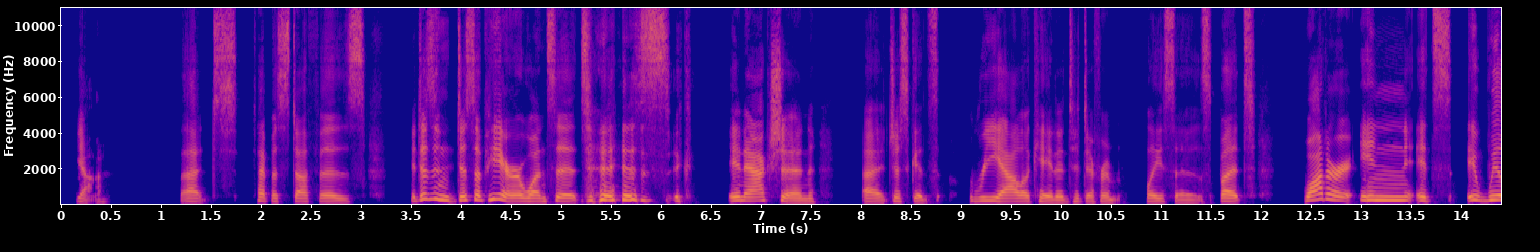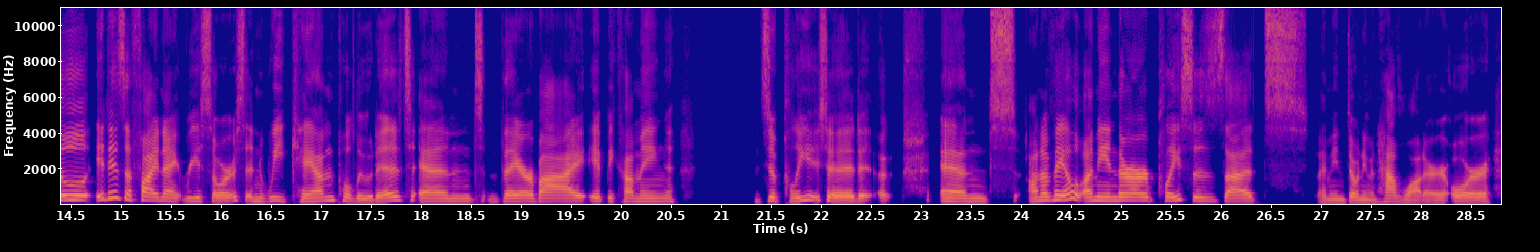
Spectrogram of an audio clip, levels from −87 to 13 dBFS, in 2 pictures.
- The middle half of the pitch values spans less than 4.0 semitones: No, average, 4.5 semitones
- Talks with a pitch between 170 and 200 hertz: Yes, high, 190 Hz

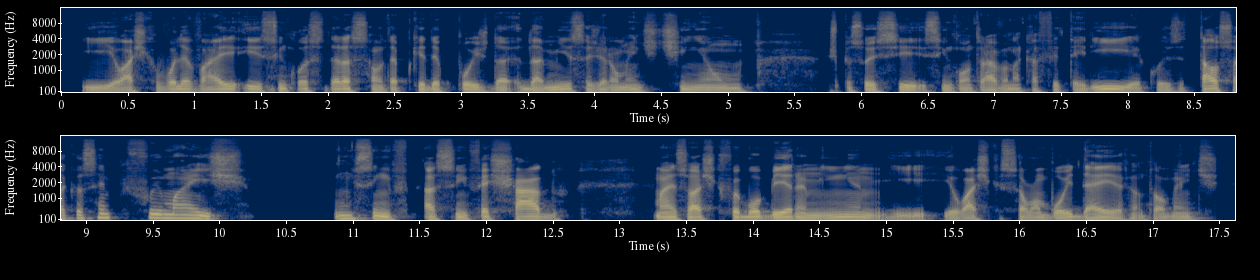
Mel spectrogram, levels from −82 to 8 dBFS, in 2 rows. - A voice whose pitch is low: Yes, very low, 95 Hz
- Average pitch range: Yes, average, 3.4 semitones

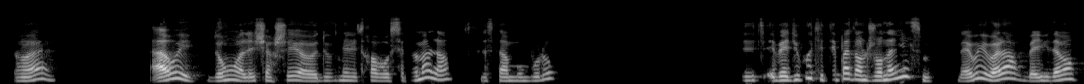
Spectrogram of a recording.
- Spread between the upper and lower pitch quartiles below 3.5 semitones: No, average, 5.0 semitones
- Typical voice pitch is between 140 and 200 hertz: Yes, high, 190 Hz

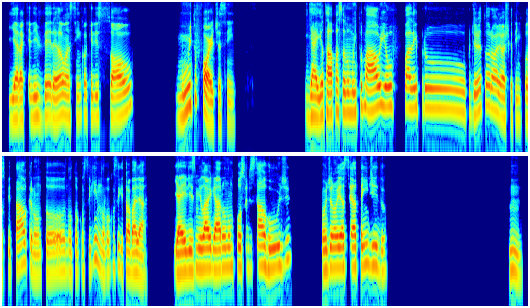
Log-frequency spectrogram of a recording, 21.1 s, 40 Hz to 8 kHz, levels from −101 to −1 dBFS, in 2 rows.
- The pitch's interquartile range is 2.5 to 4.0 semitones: Yes, average, 3.7 semitones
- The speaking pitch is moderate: Yes, medium, 155 Hz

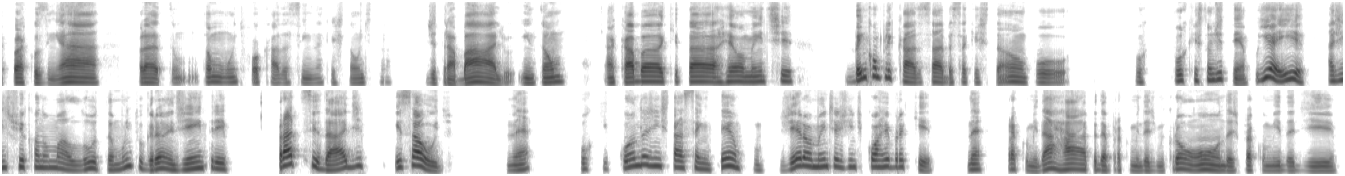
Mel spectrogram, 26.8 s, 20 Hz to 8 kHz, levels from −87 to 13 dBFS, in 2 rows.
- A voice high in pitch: No, low, 135 Hz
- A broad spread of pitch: Yes, wide, 7.1 semitones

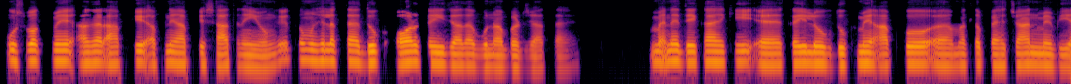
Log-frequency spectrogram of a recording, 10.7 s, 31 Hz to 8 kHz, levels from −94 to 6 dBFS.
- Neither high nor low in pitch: No, low, 120 Hz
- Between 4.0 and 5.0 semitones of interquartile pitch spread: No, average, 3.0 semitones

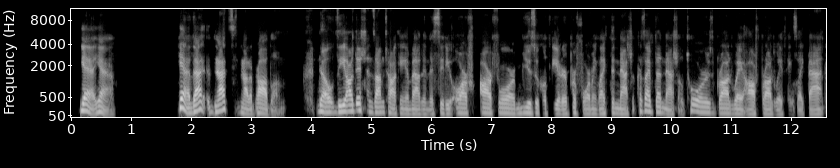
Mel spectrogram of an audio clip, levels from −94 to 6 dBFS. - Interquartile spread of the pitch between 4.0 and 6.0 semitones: Yes, average, 4.4 semitones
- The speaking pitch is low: Yes, low, 105 Hz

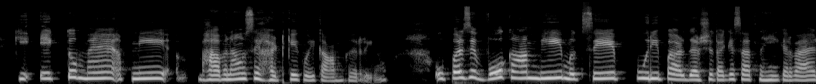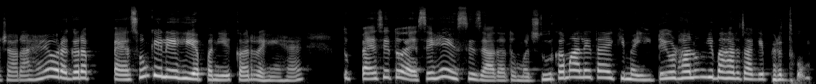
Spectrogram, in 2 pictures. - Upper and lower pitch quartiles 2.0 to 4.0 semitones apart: No, average, 5.2 semitones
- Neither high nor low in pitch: No, very high, 255 Hz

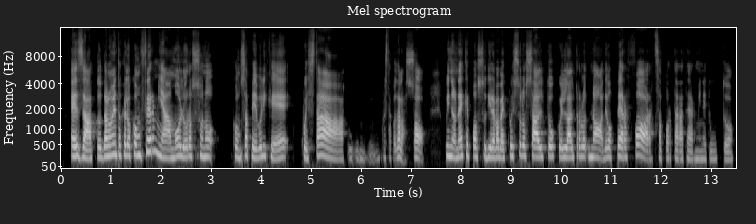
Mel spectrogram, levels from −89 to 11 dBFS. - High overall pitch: Yes, high, 215 Hz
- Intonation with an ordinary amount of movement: Yes, average, 3.1 semitones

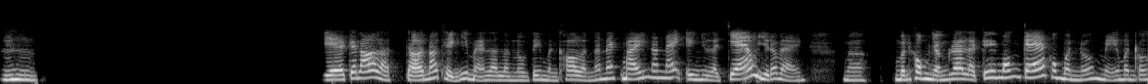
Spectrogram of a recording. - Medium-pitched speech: No, high, 225 Hz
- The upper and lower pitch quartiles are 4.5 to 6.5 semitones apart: Yes, average, 5.0 semitones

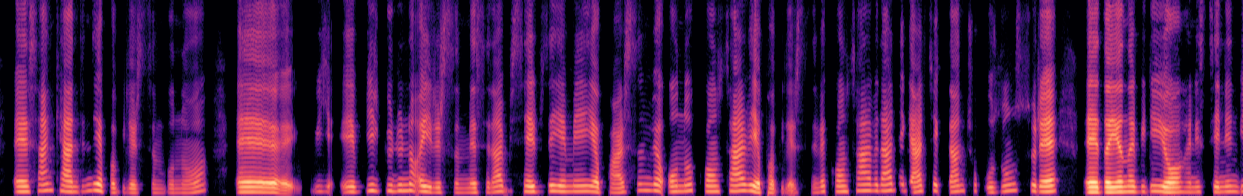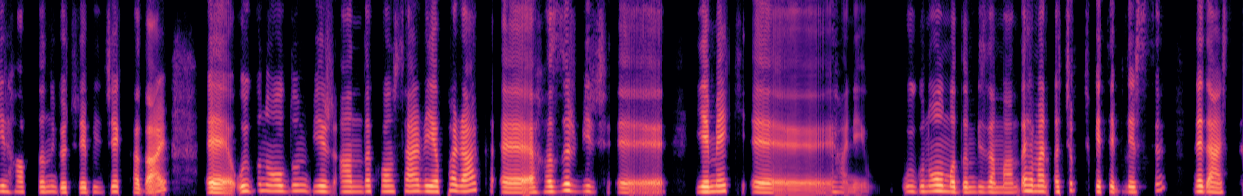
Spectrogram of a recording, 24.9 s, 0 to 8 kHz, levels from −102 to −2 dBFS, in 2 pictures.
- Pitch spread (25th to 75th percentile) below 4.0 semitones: Yes, narrow, 2.6 semitones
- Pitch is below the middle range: No, high, 210 Hz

